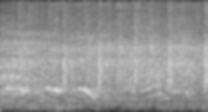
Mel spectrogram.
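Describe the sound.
A church audience clapping during a sermon makes a soft, steady wash of dense applause, with a preacher's voice speaking over it throughout.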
